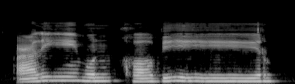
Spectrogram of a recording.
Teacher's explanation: Ada tanwin bertemu kha, harus dibaca jelas, bacaan idghar halqi.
